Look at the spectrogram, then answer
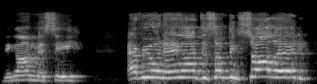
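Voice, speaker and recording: A man playing a wary, gruff ex-government reluctant hero in a screenplay table read. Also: very high-pitched, expressive, a little fast, a bit bright. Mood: commanding.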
